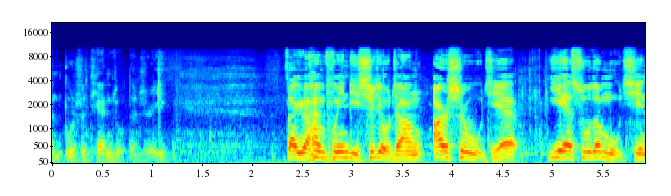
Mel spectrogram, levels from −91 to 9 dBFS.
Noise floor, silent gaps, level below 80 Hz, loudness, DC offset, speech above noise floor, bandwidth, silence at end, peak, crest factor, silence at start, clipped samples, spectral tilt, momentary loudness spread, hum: -47 dBFS; none; -54 dBFS; -16 LUFS; under 0.1%; 30 dB; 10.5 kHz; 0 s; -2 dBFS; 16 dB; 0 s; under 0.1%; -4.5 dB/octave; 21 LU; none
